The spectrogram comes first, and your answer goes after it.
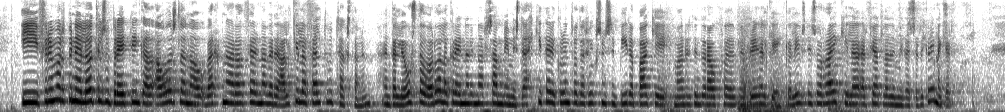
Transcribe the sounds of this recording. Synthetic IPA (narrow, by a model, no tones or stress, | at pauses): ifɾʏmaɾspɪnːɪlœːðt̪ʰɪlsupɾeːjt̪iŋkaðaːwðɛst̪lanawvɛr̥knaɣaɾaðfɛɾɪnavɛɾðɪalcʏlɛɣafɛlt̪ʏɾt̪ʰɛkst̪anʏm | ɛnt̪aljoːwst̪aðɔɾðalakɾeːjnaɾɪnːaɾ̥samnɪːmɪst̪ɛhcɪθejɾɪkɾʏnt̪vat̪laɾhʏksʏmsɛmpiːɾapaːcɪmanɾrɪht̪ɪnt̪aɾaːwkʰvɛðʏmʏmfɾɪːðhɛlcɪejŋ̥kalifsejnsɔɣraːjcɪlɛːɣaɛɾ̥fjat̪laðʏmiθɛsːaɾɪkɾejnacɛɾð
